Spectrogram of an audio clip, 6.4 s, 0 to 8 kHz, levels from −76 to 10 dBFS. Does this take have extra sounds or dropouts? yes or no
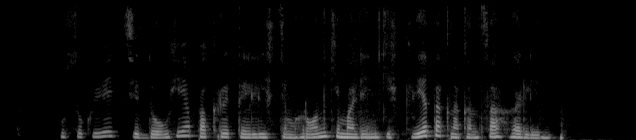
no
